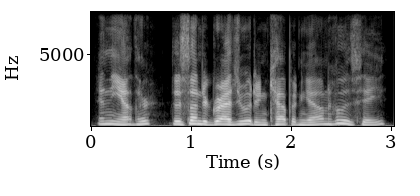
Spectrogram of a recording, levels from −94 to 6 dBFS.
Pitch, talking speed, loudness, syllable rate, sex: 180 Hz, 200 wpm, -17 LUFS, 6.4 syllables/s, male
